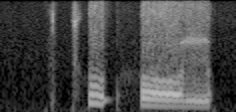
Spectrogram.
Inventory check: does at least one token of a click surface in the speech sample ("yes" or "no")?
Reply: no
